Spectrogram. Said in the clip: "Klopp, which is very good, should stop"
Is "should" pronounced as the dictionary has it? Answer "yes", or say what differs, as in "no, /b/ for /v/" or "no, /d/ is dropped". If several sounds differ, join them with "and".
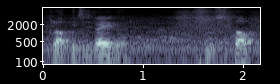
no, /s/ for /ʃ/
